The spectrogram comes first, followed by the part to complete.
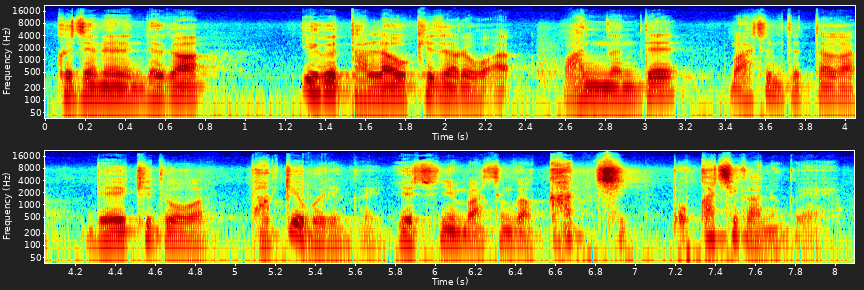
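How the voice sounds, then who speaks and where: A middle-aged man preaching a Sunday sermon as pastor. His delivery swings from quiet explanation to loud, high-pitched outbursts, and he acts out prayers and quoted speech. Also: a little fast, husky.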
